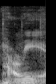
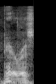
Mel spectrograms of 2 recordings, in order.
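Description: First: Paris is said the French way. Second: Paris is said the English way. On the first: This is the name the city uses for itself. "not Paris" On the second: This is the name Americans use for the city. "we say Paris"

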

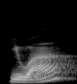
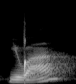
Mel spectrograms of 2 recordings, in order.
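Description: First: The voice rises at the end. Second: The voice rises at the end.

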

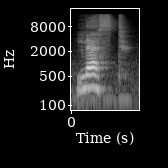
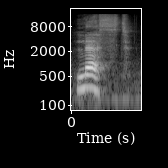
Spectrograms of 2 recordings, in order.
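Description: The two takes are said the same way.

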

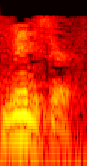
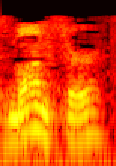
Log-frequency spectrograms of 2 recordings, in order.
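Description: First: The first vowel sounds like 'eh'. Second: The first vowel sounds like 'uh'. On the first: The speaker calls it right. "but it should be pronounced Menzer" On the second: The speaker calls it wrong. "His name is Munzer"

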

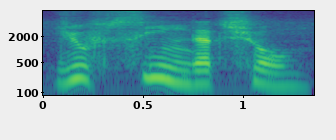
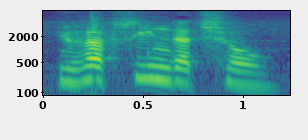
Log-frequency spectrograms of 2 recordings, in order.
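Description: First: 'You have' is contracted to 'you've'. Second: 'You have' is said as two full words.

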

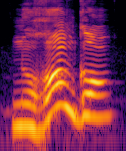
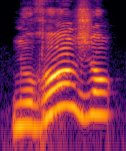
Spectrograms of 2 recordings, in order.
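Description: First: The g is hard, like the g in go. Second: The g is soft, like the s in measure. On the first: The speaker calls it wrong. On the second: The speaker calls it right.

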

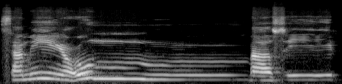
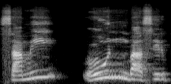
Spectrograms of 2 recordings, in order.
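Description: First: An m sound is heard before the b. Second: An n sound is heard before the b. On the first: The speaker calls it right. "এখানে পড়তে হবে" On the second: The speaker calls it wrong. "পড়া যাবে না"

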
